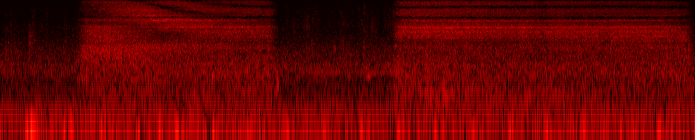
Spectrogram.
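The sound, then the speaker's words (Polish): Someone blows on fading fire embers in two long, breathy gusts, each a steady airy hiss lasting a couple of seconds, with a short pause between them and no talking. “Podmuchaj pan trochę. No proszę pana, podmuchaj.”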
